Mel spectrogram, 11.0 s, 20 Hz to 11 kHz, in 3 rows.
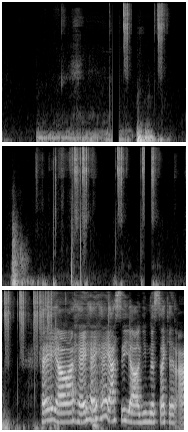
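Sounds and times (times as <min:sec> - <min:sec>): crackling handling noise on microphone: 0:04.3 - 0:06.2.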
